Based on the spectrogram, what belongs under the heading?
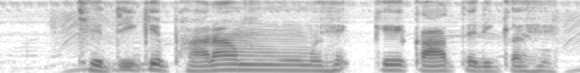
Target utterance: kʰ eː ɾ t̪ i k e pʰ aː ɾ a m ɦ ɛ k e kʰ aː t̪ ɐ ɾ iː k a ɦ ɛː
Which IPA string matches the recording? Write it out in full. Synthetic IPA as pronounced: kʰ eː t̪ i k e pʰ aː ɾ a m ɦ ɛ k e k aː t̪ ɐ ɾ iː k a ɦ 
